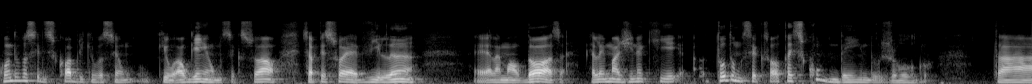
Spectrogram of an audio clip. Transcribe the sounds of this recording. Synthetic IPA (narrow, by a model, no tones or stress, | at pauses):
kwɐ̃nd̪ʊvosed͡ʒ̪ɪskɔbɾɪkɪvoseɛkɪawɡẽj̃ɛomoseksuawsɪɐpesoɐɛvilɐ̃ | ɛ̰lɐɛmawd̪ɔzɐ̰ | ɛlɐimaʒĩnɐkʰɪt̪od̪ʊomoseksua̰wt̪aɪskʰõnd̪ẽnd̪ʊʊʒoɡʊ | t̪a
